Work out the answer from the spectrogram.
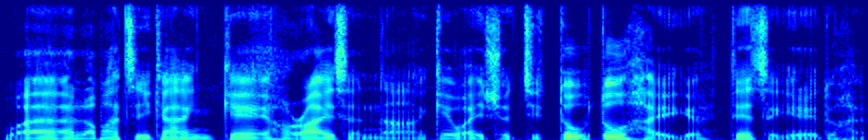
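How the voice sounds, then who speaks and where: A man's voice: low voice, big pitch swings, quick pace, vocal fry, mellow, clear, resonant tone, no room sound, studio quality. A man with a Hong Kong Cantonese accent hosting a casual interview, hesitating and repeating phrases, with English words mixed in. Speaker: podcast host.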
